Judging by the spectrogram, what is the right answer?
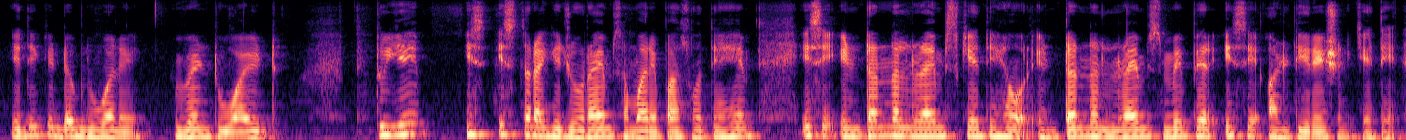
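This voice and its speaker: A teacher giving a recorded lesson, explaining step by step while pointing at examples on slides, checking in often and reading out definitions in English. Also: mid-range voice. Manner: mixes English terms and read-out definitions into Hindi explanation. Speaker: literature teacher. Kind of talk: recorded online lesson walking through slides.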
